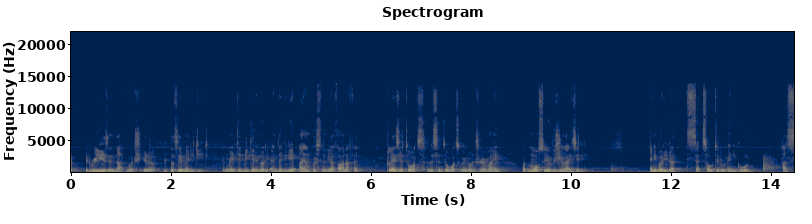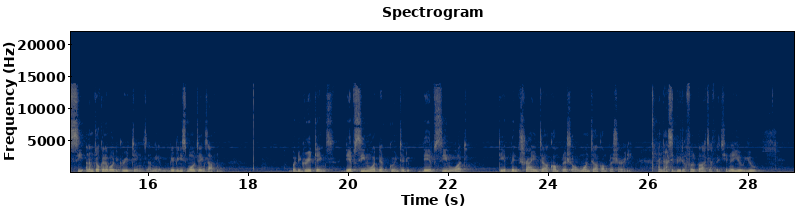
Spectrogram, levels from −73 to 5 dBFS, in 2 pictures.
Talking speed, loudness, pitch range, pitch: 220 wpm, -30 LUFS, 75-90 Hz, 85 Hz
